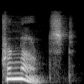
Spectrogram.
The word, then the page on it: pronounced: British English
